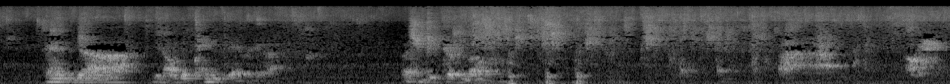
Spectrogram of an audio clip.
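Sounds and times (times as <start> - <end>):
running water while someone washes their body: 0.0 - 9.4
speech: 0.4 - 2.9, 4.0 - 6.0.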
